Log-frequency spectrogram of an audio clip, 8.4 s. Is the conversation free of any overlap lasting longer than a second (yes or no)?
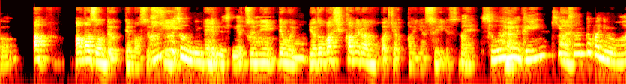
no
